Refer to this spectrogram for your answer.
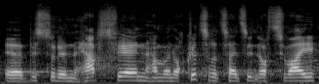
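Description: Middle-aged male pastor, chatty Bible teacher, light-pitched voice, long echo of a church hall. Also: level tone, brisk, fairly bright tone. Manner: casual, with tag questions "ne?" and "halt". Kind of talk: spoken Bible study talk.

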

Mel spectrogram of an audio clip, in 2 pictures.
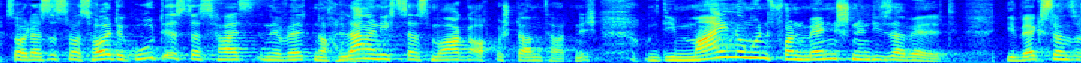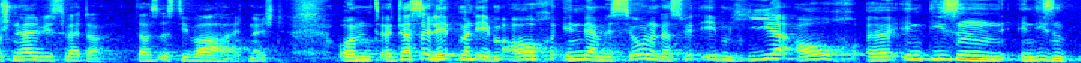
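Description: A man's voice: high voice, expressive, a little fast. A man giving an informal Bible teaching, earnest and emphatic, tagging his sentences with "halt, nicht?". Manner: speaks in a loose spoken style, tags sentences with "halt, nicht?". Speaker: preacher.

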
